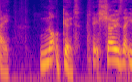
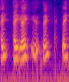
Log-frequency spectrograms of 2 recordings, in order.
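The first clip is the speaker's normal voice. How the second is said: put-on Liverpool accent, pitched up on each "hey"; 7 semitones higher than usual. Host having a bit of friday fun with viewers, greeting them in a put-on liverpool accent. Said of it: "Why am I putting a Liverpool accent on?".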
